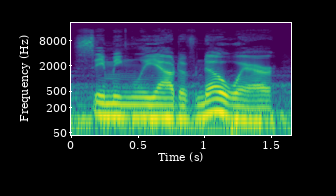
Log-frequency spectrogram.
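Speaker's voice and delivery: ordinary delivery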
